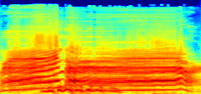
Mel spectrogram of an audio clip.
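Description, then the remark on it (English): A voice imitates a car engine revving, with a rough, buzzy growl that climbs and wobbles through a few throttle blips before settling into a steady, loud drone. “So, unfortunately, your situation is a little bit different because you're not able to turn the key and hear the engine come to life yet.”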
